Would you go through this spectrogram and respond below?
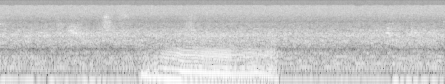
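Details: Dozing male pet cat giving a single low, nasal snore over a second long that wavers and slides slightly downward, set against a faint steady household hum.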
